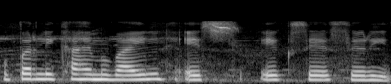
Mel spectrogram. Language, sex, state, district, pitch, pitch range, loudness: Hindi, male, Bihar, West Champaran, 220 Hz, 210-240 Hz, -15 LUFS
